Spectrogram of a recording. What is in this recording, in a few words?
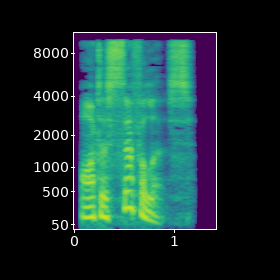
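"autocephalous", British English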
